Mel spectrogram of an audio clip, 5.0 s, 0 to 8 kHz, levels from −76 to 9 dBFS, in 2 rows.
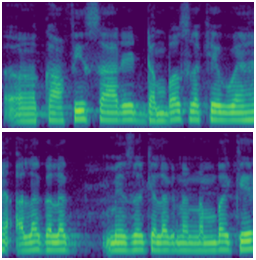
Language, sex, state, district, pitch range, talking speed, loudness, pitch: Hindi, male, Uttar Pradesh, Jalaun, 130-140 Hz, 180 wpm, -15 LUFS, 135 Hz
